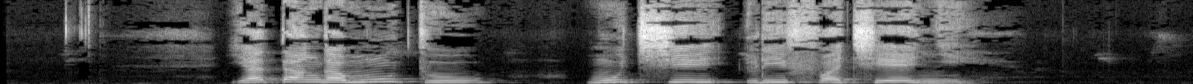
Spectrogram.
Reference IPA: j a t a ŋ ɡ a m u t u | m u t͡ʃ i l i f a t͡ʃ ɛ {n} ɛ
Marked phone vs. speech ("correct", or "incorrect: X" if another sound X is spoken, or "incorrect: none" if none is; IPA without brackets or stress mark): incorrect: ɲ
